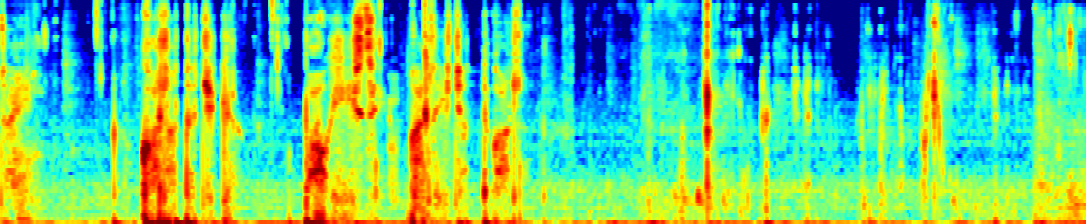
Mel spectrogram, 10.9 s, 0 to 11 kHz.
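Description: Close-miked eating: wet biting and chewing of a glazed chicken piece, with the loudest bites and mouth noises in the first half and a sharp click about 7 seconds in.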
